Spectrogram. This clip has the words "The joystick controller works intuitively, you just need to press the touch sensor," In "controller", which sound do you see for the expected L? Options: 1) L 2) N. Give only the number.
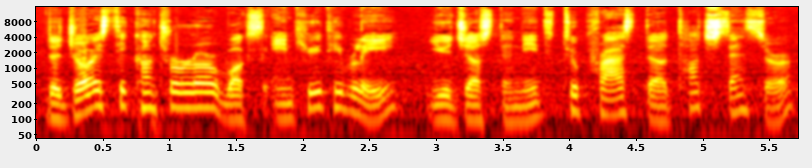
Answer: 1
